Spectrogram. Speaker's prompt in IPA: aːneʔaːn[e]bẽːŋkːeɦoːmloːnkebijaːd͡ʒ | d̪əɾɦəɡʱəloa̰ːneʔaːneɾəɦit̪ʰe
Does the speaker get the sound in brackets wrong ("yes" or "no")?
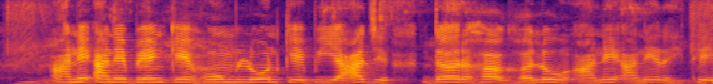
no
